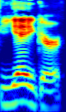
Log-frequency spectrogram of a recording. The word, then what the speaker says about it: Jaeger: I think it's the same thing with Jaeger, because the J is pronounced like a Y, because J is pronounced as a Y in German. – Right. – I don't know how Although John, that his name is spelled J-E-A-N, but instead of being pronounced Gene, it's John.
